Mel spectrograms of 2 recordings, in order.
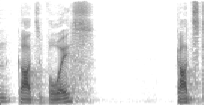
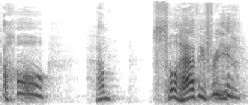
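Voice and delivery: high, strained mock cheer, much higher pitch; fake happy for you; 13 semitones higher, 3 dB louder than usual. Mocking a jealous friend congratulating a promotion, fake cheerful. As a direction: gush with hollow, forced delight. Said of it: "and you're like".

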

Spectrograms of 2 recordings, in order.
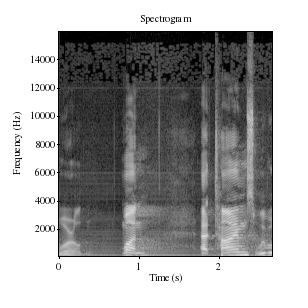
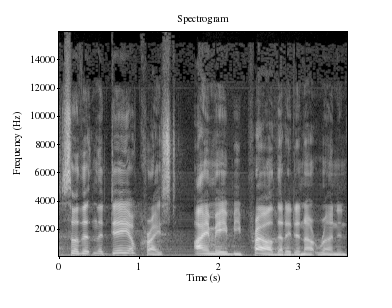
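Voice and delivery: measured, louder Bible reading; scripture reading; 4 dB louder than usual. Acted. Pastor reading Philippians to the congregation, measured and solemn. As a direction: read the passage with weight.

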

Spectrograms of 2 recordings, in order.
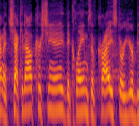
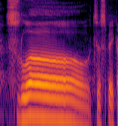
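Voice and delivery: very slow, lower and soft; 6 semitones lower, 5 dB quieter, much slower than usual. Shown as a demonstration. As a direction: stretch each word out slowly. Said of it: "let's just slow it down together".

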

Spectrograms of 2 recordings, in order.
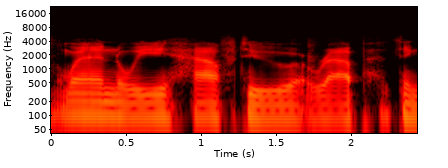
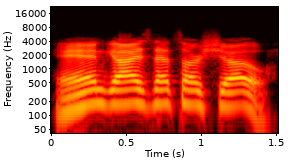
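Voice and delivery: loud sign-off; 8 semitones higher, 9 dB louder, slower than usual. Real, not acted. Sign-off announcement.

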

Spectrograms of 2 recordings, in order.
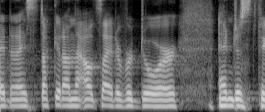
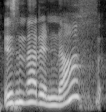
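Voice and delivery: mock indignant; 5 semitones higher, 5 dB louder, slower than usual. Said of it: "I'm like".

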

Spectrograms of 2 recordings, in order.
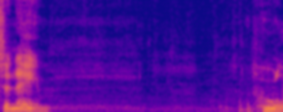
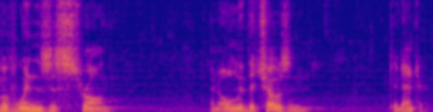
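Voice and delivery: solemn prophet. Acted. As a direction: deliver a grave omen, phrase by phrase. Game master voices the prophet's prophecy.

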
